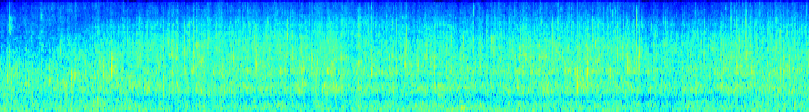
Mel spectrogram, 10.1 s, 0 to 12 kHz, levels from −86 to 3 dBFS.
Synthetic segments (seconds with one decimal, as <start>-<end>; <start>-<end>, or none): 1.9-2.8; 3.7-4.6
